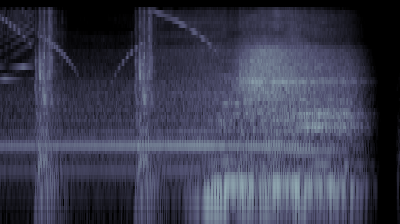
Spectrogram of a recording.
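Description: Produced intro sting of synthesized sound effects: a held tone, two sharp hits about a second apart with sweeping pitch glides, then a swelling whoosh over a deep rumble that cuts off suddenly just before the end.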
